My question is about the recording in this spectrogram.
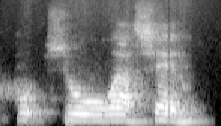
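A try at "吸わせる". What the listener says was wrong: Suwaseru. Perfect. Well done. Good.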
